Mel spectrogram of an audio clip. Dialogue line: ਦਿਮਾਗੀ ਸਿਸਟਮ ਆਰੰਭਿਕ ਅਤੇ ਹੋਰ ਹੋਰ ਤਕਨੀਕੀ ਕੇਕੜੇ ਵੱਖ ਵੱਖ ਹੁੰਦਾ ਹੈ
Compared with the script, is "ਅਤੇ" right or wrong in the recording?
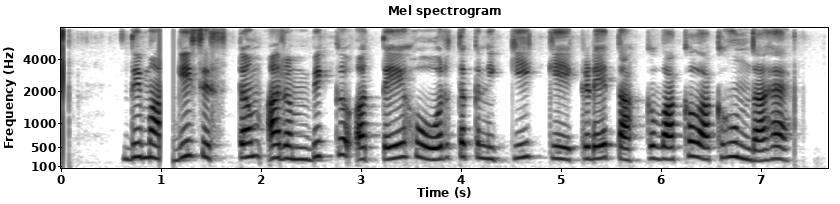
right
